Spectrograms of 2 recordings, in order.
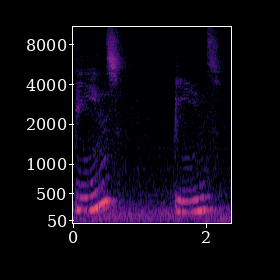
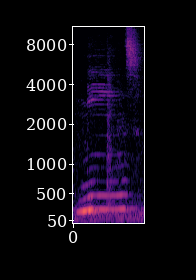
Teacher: child says this as means what the child is doing is taking that voiced bilabial stop and swapping it out for a voiced bilabial nasal stop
